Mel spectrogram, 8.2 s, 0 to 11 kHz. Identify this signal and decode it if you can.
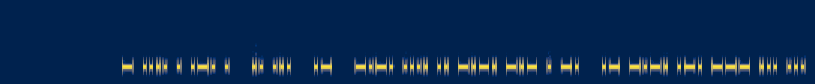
Morse code, heard as a keyed tone, about 34 wpm, 700 Hz. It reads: THERE IS A CHICKEN ACROSS
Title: Sentences from Top 1000 Words - Review Part 5 - 35wpm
